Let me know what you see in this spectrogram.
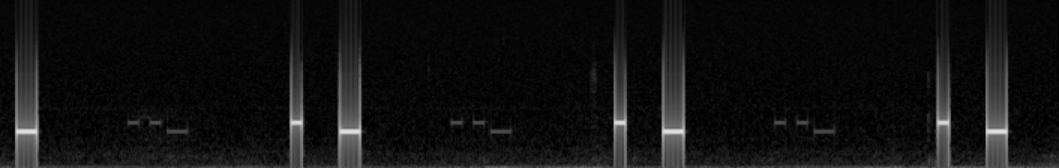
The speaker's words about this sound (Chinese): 这个就是日本的嗯、呃、十字路口或是一些路口会常常有的交通信号的声音嘛。那只要有来过日本玩旅游观光的人呢，基本上一定会有听过这样的一个声音。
